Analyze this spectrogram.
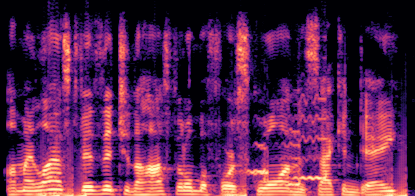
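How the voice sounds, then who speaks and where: A man narrates a scripted horror story in the first person at a medium pitch. The recording has clear background noise and clicks. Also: steady tone, quick pace.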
